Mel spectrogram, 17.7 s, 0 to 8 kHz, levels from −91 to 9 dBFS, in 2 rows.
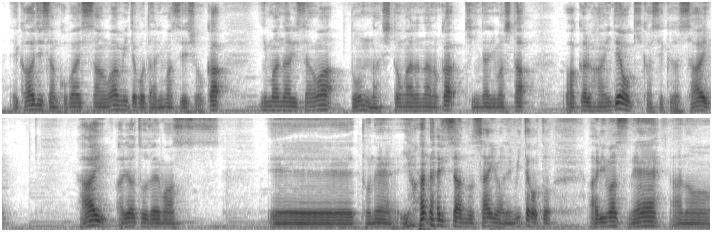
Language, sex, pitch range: Japanese, male, 85-115 Hz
